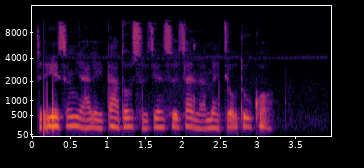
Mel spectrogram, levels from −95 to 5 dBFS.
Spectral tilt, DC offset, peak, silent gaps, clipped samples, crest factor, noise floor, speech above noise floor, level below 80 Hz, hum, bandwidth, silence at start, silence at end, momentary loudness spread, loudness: -4.5 dB/octave; under 0.1%; -16 dBFS; none; under 0.1%; 20 dB; -73 dBFS; 38 dB; -72 dBFS; none; 11.5 kHz; 0.1 s; 0.8 s; 10 LU; -36 LUFS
